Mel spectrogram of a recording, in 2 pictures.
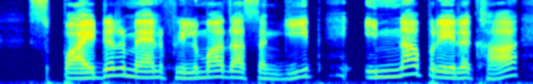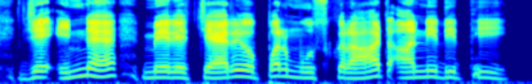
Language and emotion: Dogri, happy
